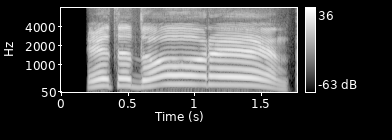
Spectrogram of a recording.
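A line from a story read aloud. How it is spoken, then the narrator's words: Shouted. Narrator (Russian): прокричала она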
